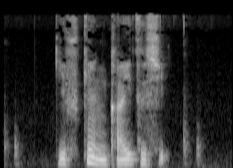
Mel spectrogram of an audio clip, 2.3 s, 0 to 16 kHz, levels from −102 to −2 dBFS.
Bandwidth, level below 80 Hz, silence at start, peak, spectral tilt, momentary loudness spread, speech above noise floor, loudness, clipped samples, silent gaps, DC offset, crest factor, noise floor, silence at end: 11.5 kHz; -54 dBFS; 0.15 s; -10 dBFS; -4 dB/octave; 14 LU; 30 dB; -27 LUFS; under 0.1%; none; under 0.1%; 20 dB; -56 dBFS; 0.35 s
